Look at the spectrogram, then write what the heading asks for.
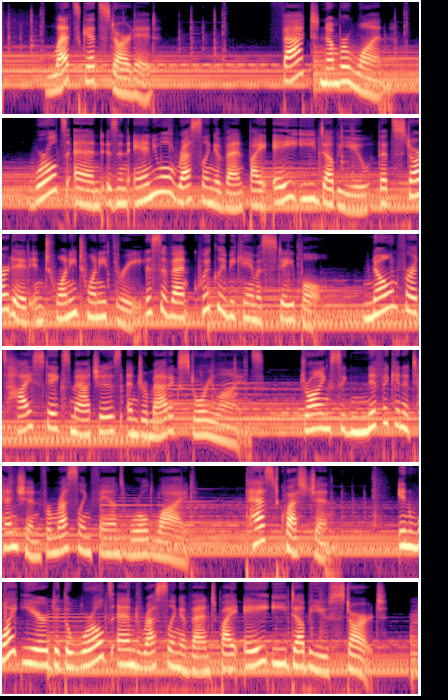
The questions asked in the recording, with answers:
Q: In what year did the World's End wrestling event by AEW start?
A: Correct answer, 2023.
